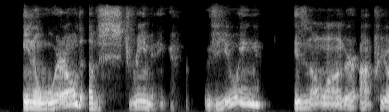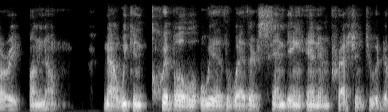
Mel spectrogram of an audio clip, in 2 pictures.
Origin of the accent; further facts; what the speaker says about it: United States; oh, I'm an American, is simply because I believe that the U.S. is somewhat of an anomalous market globally.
